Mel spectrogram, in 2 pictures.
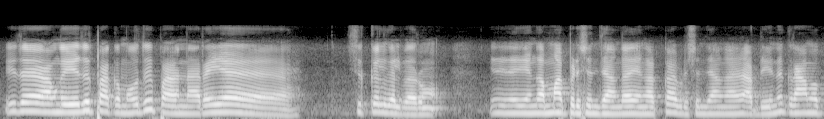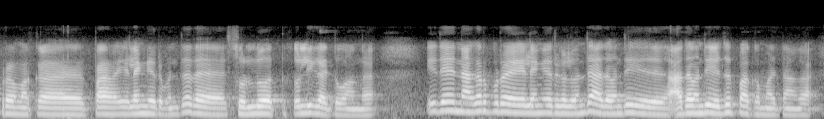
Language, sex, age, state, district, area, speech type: Tamil, female, 60+, Tamil Nadu, Nagapattinam, rural, spontaneous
